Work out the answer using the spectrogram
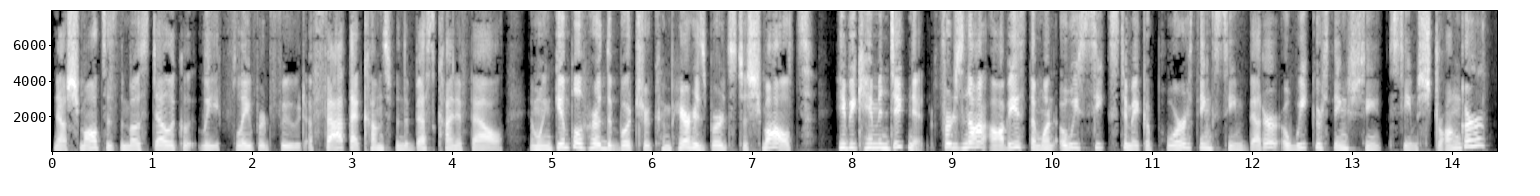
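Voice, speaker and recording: A woman podcast host reading a folk tale aloud, with expressive storytelling. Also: medium pitch, moderate pace, few pauses, no room sound, studio quality. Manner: expressive storytelling, voices quoted characters.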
